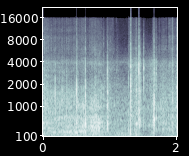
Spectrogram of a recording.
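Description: Skateboard wheels rolling on smooth concrete, then the board is popped for a kickflip attempt and comes down with several sharp clacks in quick succession about a second and a half in, the rider's feet off the board.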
